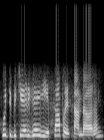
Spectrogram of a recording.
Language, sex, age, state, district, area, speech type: Kashmiri, female, 18-30, Jammu and Kashmir, Ganderbal, rural, conversation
